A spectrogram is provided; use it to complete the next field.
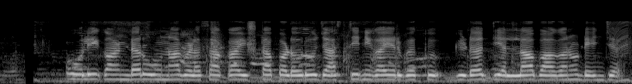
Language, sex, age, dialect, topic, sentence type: Kannada, female, 25-30, Central, agriculture, statement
